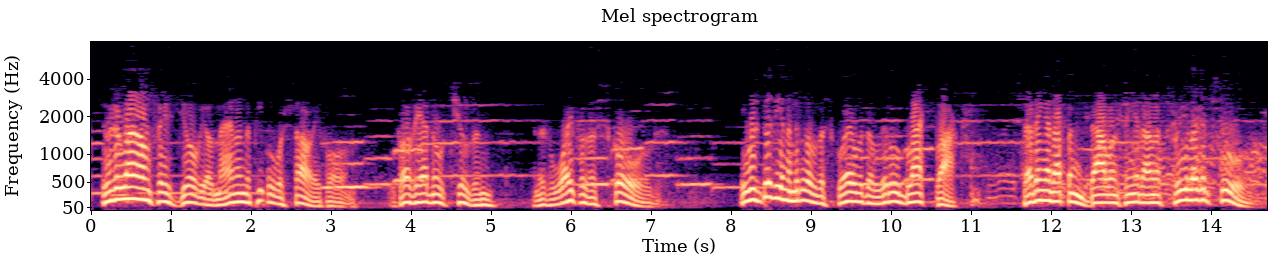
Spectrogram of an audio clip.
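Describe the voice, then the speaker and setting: An actor as the storyteller of a radio drama, narrating a village tale in measured scripted phrases. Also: male voice, medium pitch, sing-song, close to an everyday voice. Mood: measured storytelling. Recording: muffled radio broadcast over music.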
